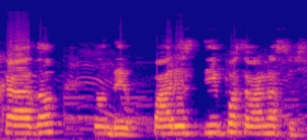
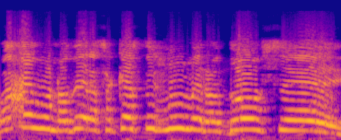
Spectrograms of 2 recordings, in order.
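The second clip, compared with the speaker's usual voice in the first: loud, high, excited shout; 6 semitones higher, 4 dB louder than usual. Retelling someone's reaction when number twelve is drawn, retelling a shout. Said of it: "la Loli empieza a gritar".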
